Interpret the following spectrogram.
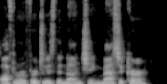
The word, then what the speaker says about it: Nanjing: na n ki ng is sometimes spelt with a J instead of a K both pronounced Nanjing in either case Nanjing Nanjing you might hear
